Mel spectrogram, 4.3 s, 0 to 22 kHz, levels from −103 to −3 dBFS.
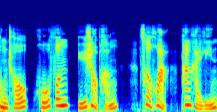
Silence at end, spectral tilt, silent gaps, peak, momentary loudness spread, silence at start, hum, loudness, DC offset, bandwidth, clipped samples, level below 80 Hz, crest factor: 0 s; -6 dB/octave; none; -8 dBFS; 9 LU; 0 s; none; -24 LUFS; under 0.1%; 8.4 kHz; under 0.1%; -48 dBFS; 16 dB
